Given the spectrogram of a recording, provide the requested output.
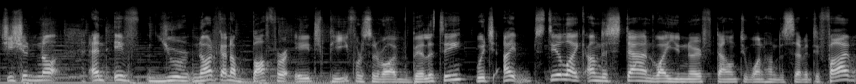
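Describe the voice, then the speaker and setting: A man talks at a moderate pace in a fairly high pitch, with lively intonation and a non-native accent. He hardly pauses at all, and music plays in the background. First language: not English. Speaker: gaming content creator. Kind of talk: casual unscripted commentary.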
